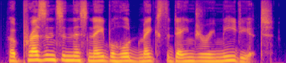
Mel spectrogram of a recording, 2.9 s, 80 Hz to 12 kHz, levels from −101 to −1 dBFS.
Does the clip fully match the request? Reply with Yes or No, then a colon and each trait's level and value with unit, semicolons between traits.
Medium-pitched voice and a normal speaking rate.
Yes: medium, 170 Hz; average, 190 wpm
